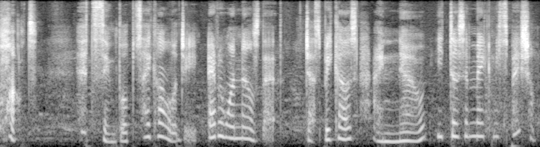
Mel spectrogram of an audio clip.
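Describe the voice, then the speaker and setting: A woman's voice: a little high, lively intonation, slow, a bit bright. A woman playing an insecure, mocking young female dragon bully in an ASMR roleplay, with a taunting, drawling delivery. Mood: smug, scornful. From Italy.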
